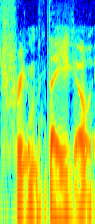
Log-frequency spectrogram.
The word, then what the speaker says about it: Frome: Okay, Frome isn't Somerset, pronounced Froome.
